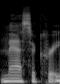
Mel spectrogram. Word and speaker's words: massacree: Alice's Restaurant massacree and that's how you say it massacree Massac what is massacree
